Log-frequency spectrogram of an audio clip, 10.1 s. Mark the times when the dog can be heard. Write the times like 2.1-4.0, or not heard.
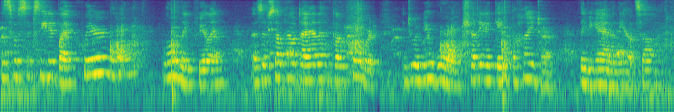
0.0-10.0.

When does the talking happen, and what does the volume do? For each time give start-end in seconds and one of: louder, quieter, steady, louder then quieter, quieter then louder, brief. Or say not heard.
0.0-10.0 steady.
